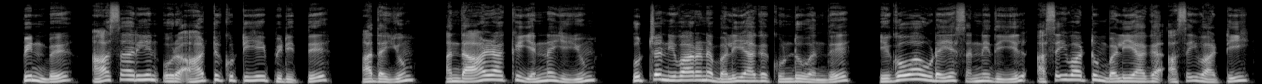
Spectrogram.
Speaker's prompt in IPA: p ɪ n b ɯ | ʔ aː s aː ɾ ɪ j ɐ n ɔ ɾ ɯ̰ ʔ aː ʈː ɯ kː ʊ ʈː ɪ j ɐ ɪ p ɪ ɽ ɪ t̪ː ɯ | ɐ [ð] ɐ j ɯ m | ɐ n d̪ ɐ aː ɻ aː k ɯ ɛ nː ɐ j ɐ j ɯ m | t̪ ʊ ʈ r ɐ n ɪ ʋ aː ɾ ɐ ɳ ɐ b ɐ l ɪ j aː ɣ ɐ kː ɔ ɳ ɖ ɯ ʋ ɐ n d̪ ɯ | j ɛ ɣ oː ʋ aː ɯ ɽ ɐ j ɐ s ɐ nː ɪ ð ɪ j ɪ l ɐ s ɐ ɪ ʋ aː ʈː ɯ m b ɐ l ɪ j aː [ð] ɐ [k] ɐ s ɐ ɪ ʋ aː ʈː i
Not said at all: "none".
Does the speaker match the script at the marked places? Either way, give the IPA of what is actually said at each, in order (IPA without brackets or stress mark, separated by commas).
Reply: ð, ɣ, ʔ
